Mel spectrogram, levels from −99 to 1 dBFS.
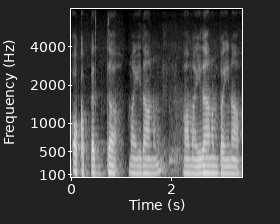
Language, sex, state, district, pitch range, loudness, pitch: Telugu, male, Andhra Pradesh, Visakhapatnam, 125-140 Hz, -20 LUFS, 130 Hz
